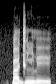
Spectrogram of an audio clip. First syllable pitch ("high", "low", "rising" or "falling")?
high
